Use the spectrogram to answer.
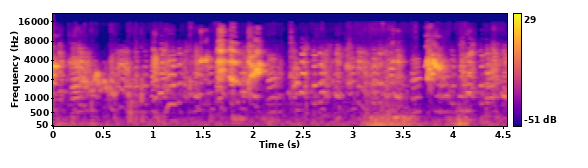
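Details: Zebra finch colony: many birds give a dense, overlapping chatter of short, high nasal chirps and squeaks, with bursts of fluttering wings.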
